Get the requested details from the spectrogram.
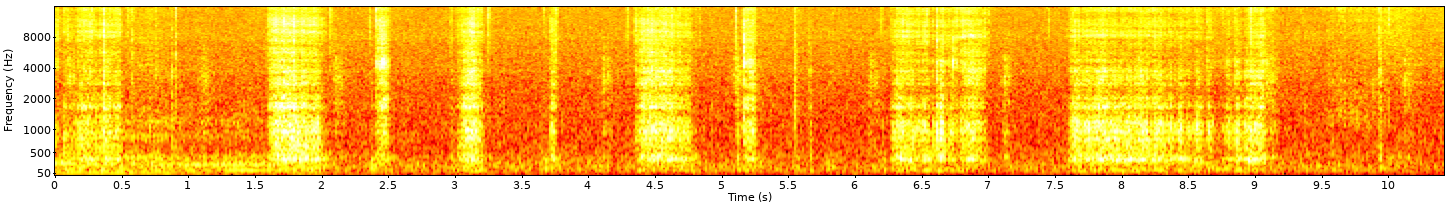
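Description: A calligraphy pen nib scratches across a small, thin black cardstock card resting on a table while writing. Soft, dry scratching strokes come in short bursts separated by quiet pauses, with bright hiss and a faint tone around 344 Hz. The strokes stay quiet and close throughout.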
